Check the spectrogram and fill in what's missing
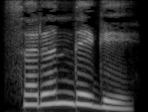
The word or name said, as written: ಸರಂದೆಗೆ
